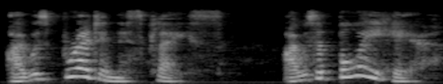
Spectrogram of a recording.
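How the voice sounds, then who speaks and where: A woman's voice: mid-range voice, big pitch swings, a little slow, lo-fi sound, voice pushed up. A woman voicing a startled, pleading old man with emphatic exclamations in a storybook reading. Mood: fervent wonder.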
